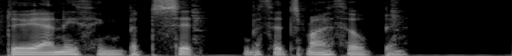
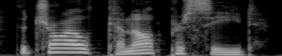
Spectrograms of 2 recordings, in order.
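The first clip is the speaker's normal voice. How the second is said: higher-pitched, solemn pronouncement; very grave; 7 semitones higher than usual. A narrator's reading. King halting the trial, in a grave voice. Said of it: "in a very grave voice".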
